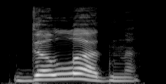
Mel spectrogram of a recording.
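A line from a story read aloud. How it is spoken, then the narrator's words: Growl amid laughter. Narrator (Russian): прорычал Джун под гогот громил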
